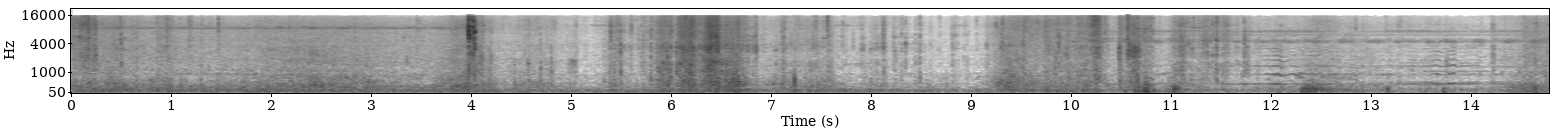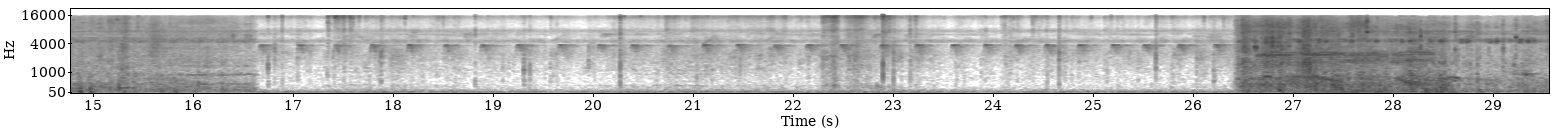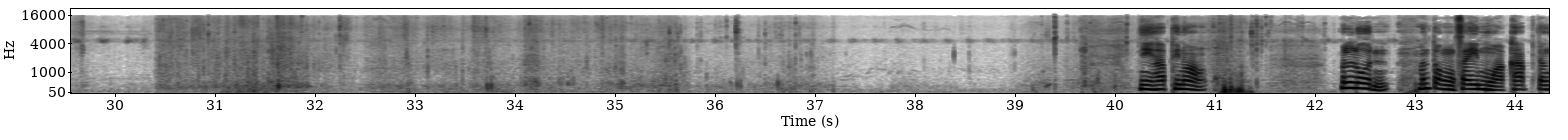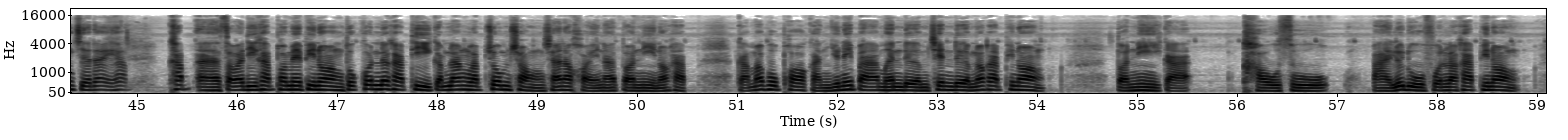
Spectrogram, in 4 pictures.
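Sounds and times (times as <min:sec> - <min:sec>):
rapid insect trill: 0:00.0 - 0:59.0
rustles and clicks: 0:03.3 - 0:12.6, 0:26.0 - 0:37.2, 0:40.9 - 0:41.7
faint insect buzzing: 0:09.2 - 0:59.0.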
